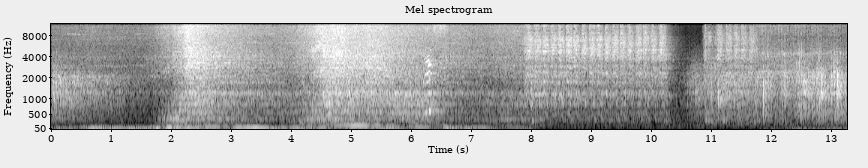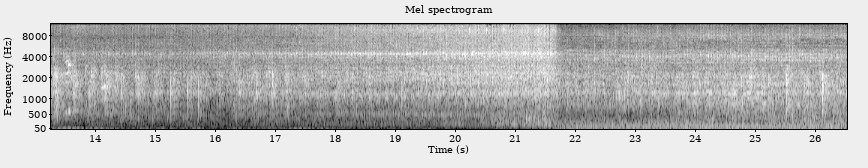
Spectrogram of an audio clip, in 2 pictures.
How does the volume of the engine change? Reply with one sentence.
The volume of the engine goes down, then up.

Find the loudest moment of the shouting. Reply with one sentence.
The volume of the shouting peaks at 6 seconds.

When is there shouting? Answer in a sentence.
You can hear the shouting from 6.0 to 6.6 s and from 13.3 to 14.3 s.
